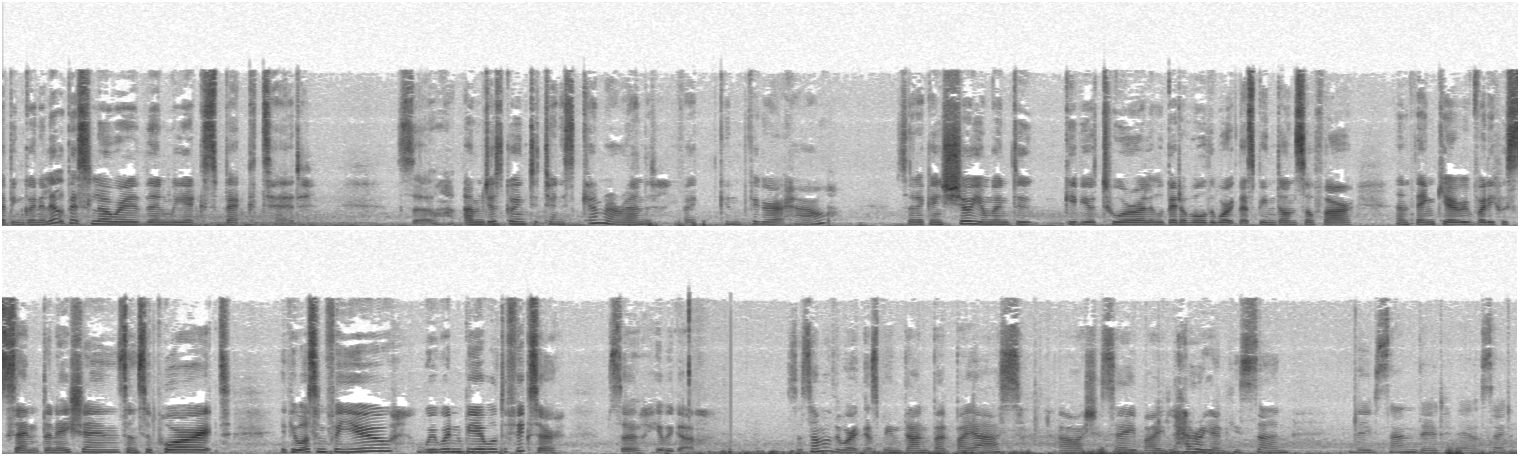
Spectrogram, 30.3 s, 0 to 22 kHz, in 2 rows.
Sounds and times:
Speech: 0:00.0 - 0:03.1, 0:04.0 - 0:08.3, 0:09.0 - 0:17.4, 0:23.1 - 0:28.0, 0:28.6 - 0:30.3.

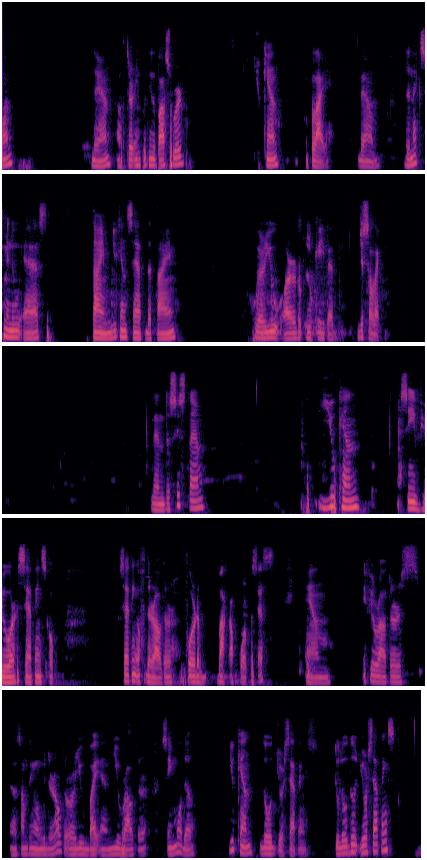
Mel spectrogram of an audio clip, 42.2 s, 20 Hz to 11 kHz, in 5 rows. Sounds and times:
Speech: 0:00.0 - 0:00.3, 0:01.8 - 0:03.7, 0:05.1 - 0:06.6, 0:07.2 - 0:09.4, 0:10.3 - 0:12.0, 0:13.5 - 0:16.1, 0:19.9 - 0:21.0, 0:23.0 - 0:24.1, 0:24.8 - 0:26.4, 0:27.7 - 0:32.0, 0:32.6 - 0:37.8, 0:38.4 - 0:41.8.

